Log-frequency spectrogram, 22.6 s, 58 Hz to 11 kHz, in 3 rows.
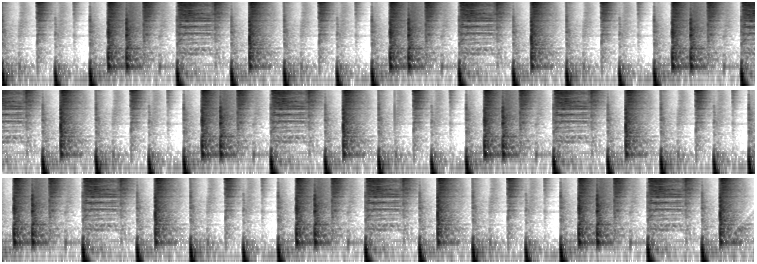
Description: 85 bpm, Breaks; BLACKBEAUTY; POTBreaks

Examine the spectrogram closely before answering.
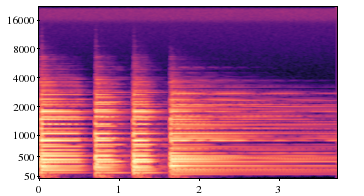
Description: Jazz Keys Ac Piano 128 CG, Chordy Loops, 128bpm

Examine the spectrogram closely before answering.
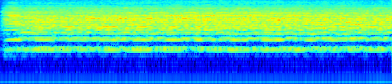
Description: VIO MAJ TRIL

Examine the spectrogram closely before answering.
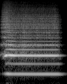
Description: PIPE A#3, REED PIPE; Africa; Spectrasonics; Heart of Africa 1

